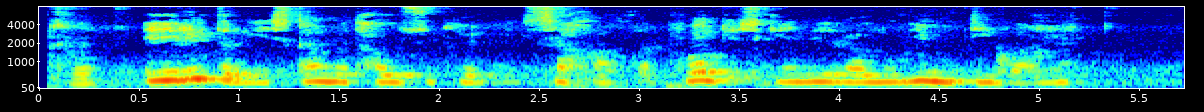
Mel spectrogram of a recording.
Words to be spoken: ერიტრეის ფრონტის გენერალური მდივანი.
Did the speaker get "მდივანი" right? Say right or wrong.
right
